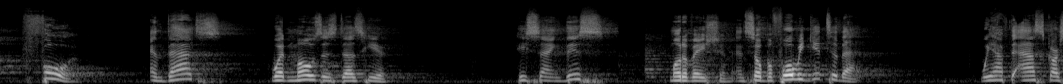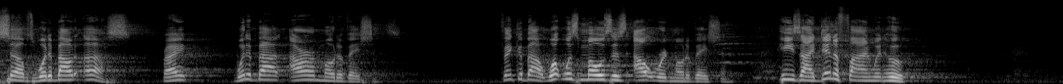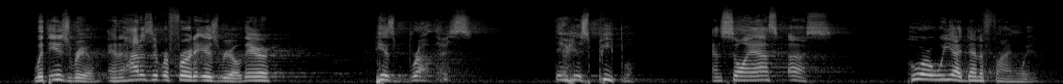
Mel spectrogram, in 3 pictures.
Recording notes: The sermon was delivered on September 17th 2023 at New City Fellowship West End. Louis, MO.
